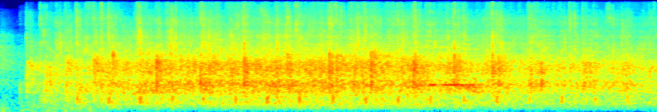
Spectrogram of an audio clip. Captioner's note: audience applauding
